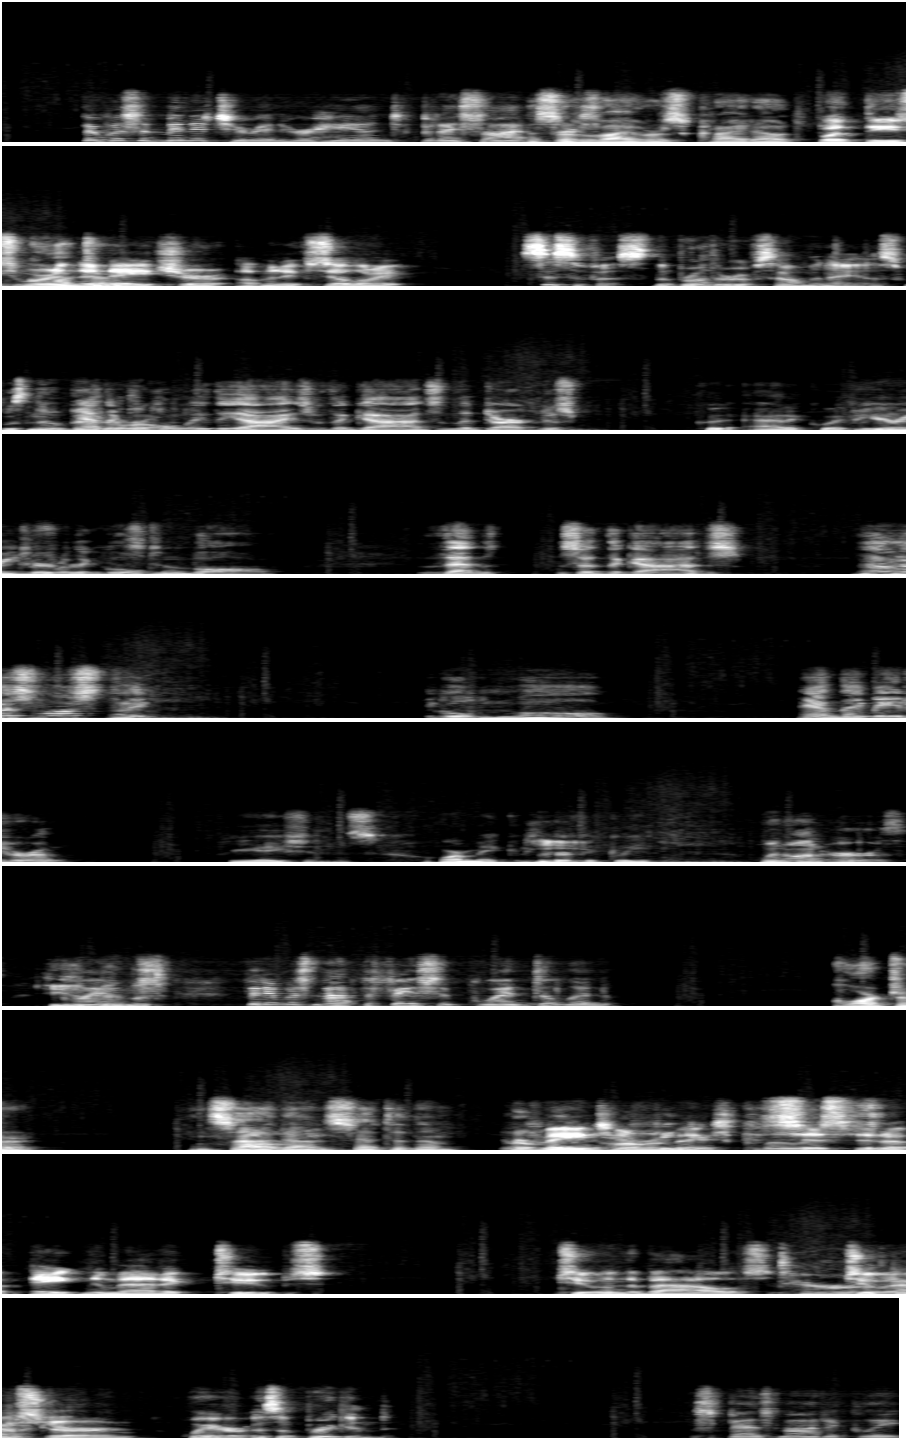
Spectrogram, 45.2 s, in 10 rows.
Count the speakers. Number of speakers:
six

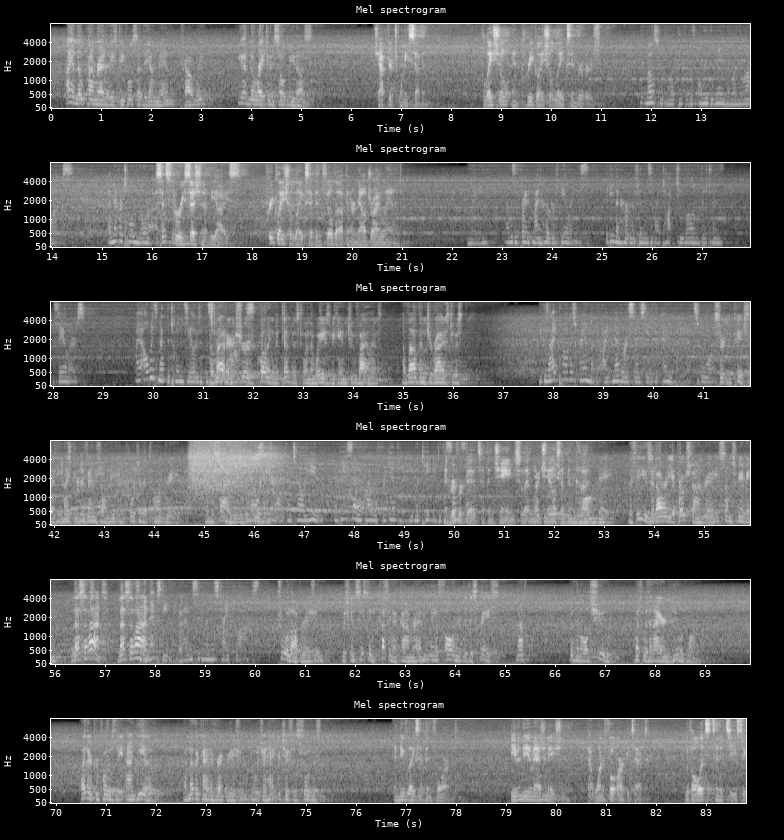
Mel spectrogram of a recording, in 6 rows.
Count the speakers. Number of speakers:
three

